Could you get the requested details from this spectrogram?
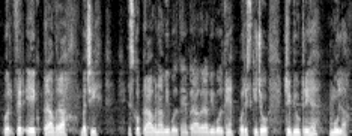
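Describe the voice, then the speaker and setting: A man teaching an exam-prep geography lesson, reciting lists briskly and repeating them to drill them in. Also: mid-range voice, level tone, dark tone, no echo, poor audio.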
